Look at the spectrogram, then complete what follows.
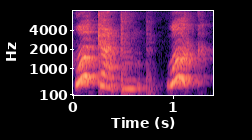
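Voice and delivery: high, loud, excited cry; overjoyed pirate calling to his captain; gleeful shriek. A narrator's reading. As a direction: squeal it out with glee. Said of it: "A gleeful shriek".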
